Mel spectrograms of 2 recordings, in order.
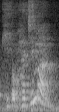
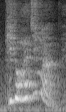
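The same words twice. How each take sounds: First: Said in the usual way. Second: "기도하지만" said higher and louder, falling at the end; "기도하지만" punched, then the voice drops; emphatic realization. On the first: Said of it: "기도하지만 내 뜻이 이루어지는 게 아니라". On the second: Acted. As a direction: hit "기도하지만" like a sudden realization. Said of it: "내 뜻이 이루어지는 게 아니라".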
